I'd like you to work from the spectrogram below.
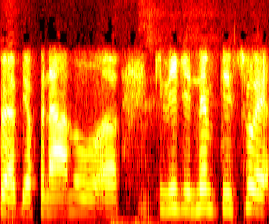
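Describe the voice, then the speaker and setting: A woman speaks at a very fast pace. Her intonation is fairly even. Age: 20s. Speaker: caller. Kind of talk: casual chat on call-in radio. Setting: phone call.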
